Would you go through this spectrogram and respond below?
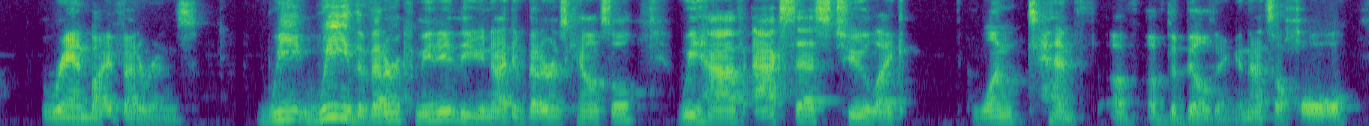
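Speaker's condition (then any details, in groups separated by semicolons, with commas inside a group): No condition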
